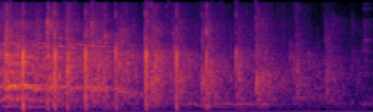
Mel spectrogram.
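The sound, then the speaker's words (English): An audience applauds the CCB streaming team, many hands clapping in a dense patter with a few sharper individual claps standing out, fairly moderate in volume and gradually tapering. “So I'd like you all to give the streaming team a wonderful, wonderful round of applause.”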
